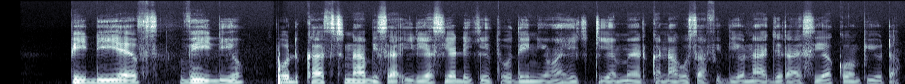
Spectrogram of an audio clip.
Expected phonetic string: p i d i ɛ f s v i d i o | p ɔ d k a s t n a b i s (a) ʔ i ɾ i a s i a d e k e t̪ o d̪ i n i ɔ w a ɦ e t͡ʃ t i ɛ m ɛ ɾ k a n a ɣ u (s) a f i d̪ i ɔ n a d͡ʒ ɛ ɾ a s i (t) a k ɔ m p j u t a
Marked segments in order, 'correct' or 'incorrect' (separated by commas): correct, correct, incorrect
